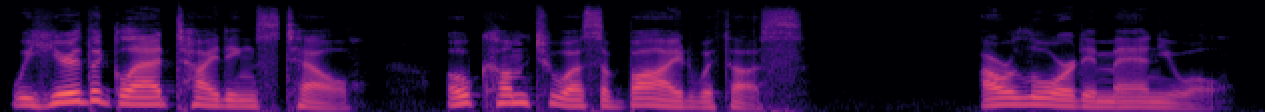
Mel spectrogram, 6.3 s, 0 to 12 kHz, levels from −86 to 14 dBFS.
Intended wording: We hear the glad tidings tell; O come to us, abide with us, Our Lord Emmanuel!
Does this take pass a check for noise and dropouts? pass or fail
pass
